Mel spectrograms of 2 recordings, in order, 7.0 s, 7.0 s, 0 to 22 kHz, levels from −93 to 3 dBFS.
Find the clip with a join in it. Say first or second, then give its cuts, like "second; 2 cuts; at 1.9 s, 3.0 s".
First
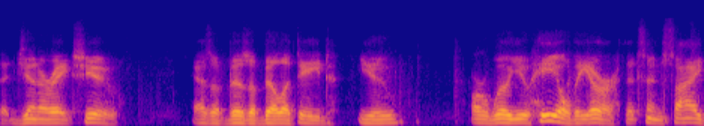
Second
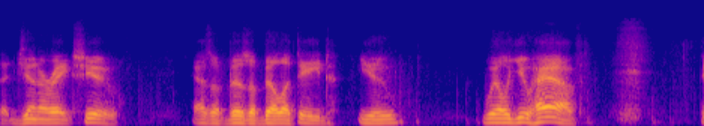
first; 1 cut; at 4.5 s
